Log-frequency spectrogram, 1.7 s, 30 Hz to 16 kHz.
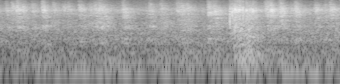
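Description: A 1955 Chevrolet Bel Air engine idles close by in a short, steady, loud rumble, with a brief swell in the middle.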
